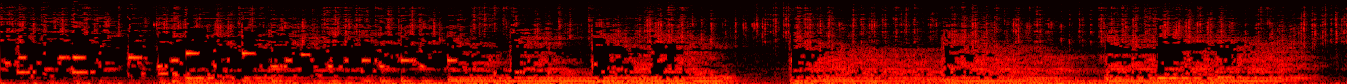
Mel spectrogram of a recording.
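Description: Digital piano played softly: a line of separate notes, then held low chords, with a brief drop-off about nine seconds in.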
